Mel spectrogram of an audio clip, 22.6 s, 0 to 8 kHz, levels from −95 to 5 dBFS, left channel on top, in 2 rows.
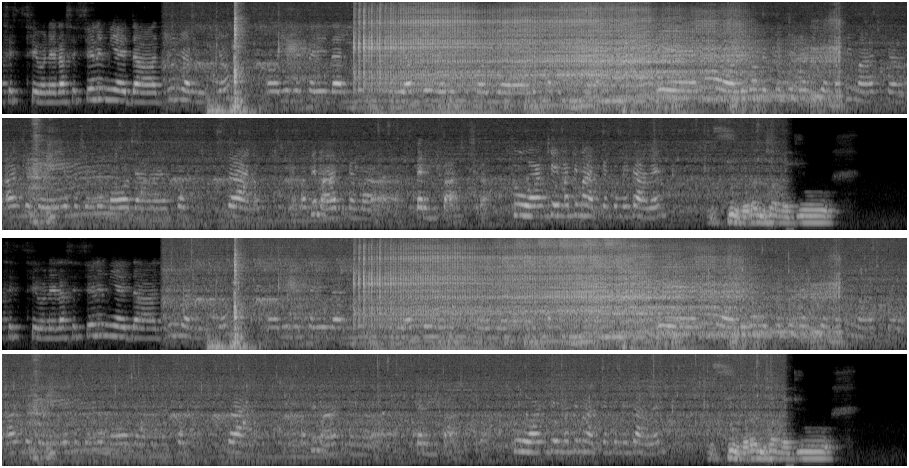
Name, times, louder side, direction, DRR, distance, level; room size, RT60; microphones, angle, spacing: voice 1, 0.0-13.7 14.0-19.6, left 4 dB, 55° left, 1.9 m, -37 dB
sound 1, 2.0-21.1, right 6 dB, 90° right, 1.0 m, -42 dB
sound 2, 2.6-4.0 4.4-10.5 11.6-12.8, left 1 dB, 5° left, 0.5 m, -29 dB
voice 2, 20.1-21.9, right 1 dB, 50° right, 2.5 m, -35 dB
12.5 x 7.6 x 2.3 m
head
